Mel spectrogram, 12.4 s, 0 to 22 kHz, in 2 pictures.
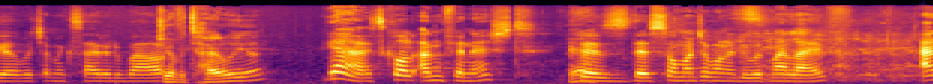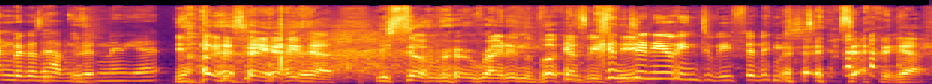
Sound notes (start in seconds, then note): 7.4 laughter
